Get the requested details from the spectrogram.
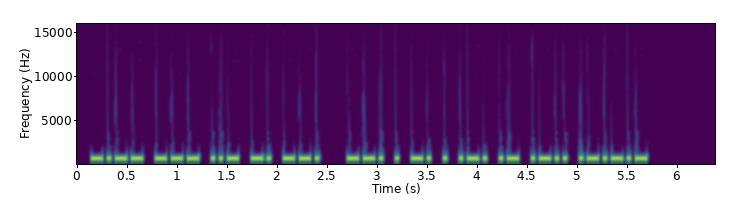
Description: Morse code, heard as a keyed tone, about 30 wpm, 700 Hz. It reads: YOUNG GENERAL.
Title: Sentences from Top 1000 Words - Review Part 3 - 30wpm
